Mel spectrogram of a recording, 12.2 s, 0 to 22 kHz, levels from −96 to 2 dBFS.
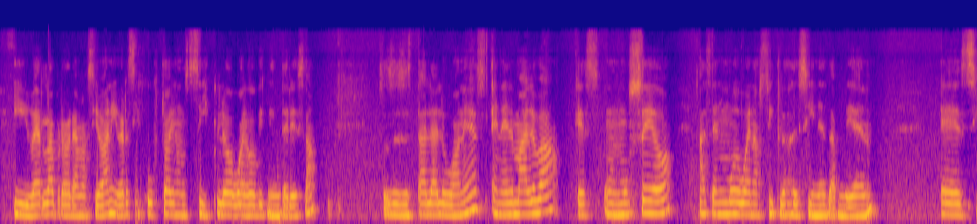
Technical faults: gain pumping; repeated packet loss (robotic sound)

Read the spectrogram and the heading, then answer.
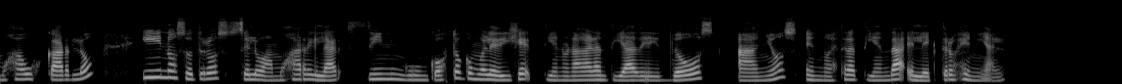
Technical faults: repeated frames

